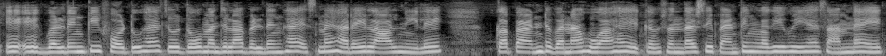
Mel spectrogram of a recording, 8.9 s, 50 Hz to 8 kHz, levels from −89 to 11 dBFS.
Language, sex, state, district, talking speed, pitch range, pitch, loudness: Hindi, female, Bihar, Jahanabad, 205 wpm, 195-215 Hz, 205 Hz, -13 LUFS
